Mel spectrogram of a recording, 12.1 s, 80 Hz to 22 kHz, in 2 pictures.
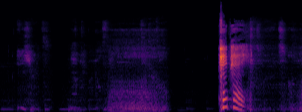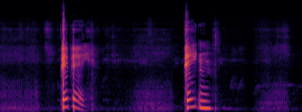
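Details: Female bulldog in deep sleep snoring: quiet snuffling breaths broken by sharp snorting snores, about 21 breaths a minute.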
